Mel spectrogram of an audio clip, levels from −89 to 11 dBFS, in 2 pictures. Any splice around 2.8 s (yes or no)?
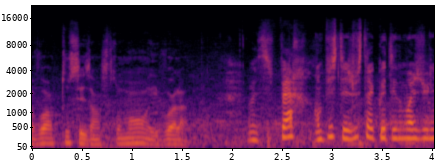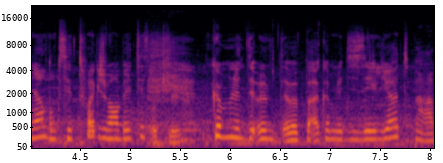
no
